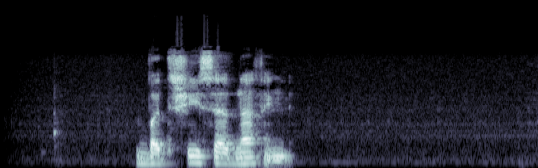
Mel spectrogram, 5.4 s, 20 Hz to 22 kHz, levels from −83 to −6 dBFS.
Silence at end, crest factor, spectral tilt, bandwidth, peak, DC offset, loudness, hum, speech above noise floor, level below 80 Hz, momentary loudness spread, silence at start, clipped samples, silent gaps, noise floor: 2.45 s; 20 dB; -2.5 dB/octave; 9.4 kHz; 0 dBFS; under 0.1%; -14 LUFS; none; 46 dB; -58 dBFS; 18 LU; 0.55 s; under 0.1%; none; -61 dBFS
